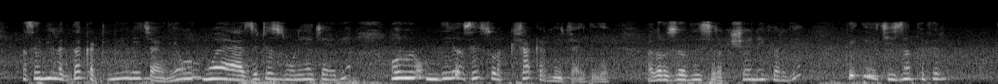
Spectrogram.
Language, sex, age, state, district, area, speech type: Dogri, female, 45-60, Jammu and Kashmir, Udhampur, urban, spontaneous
